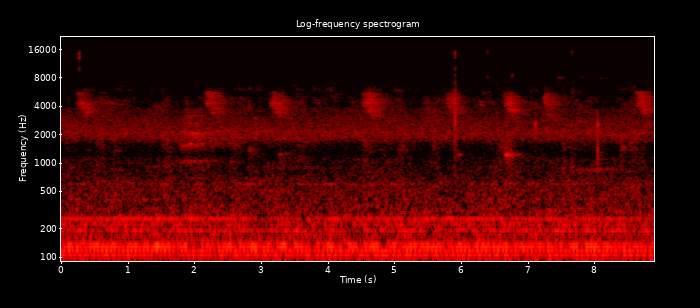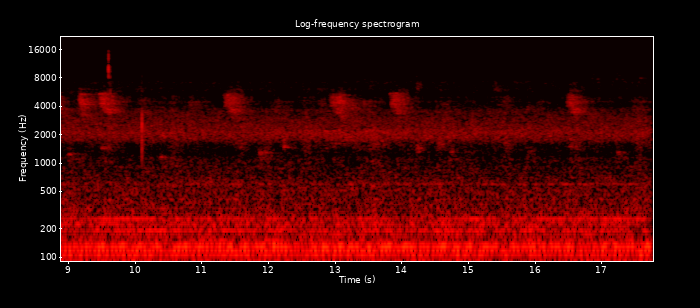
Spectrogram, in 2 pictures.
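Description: A baby monkey gives soft, high squeaks again and again.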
